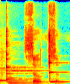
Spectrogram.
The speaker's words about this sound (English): So the issue, sorry. No problem. My phone's on mute, but it's next to the computer, so no problem. Rings on the computer.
